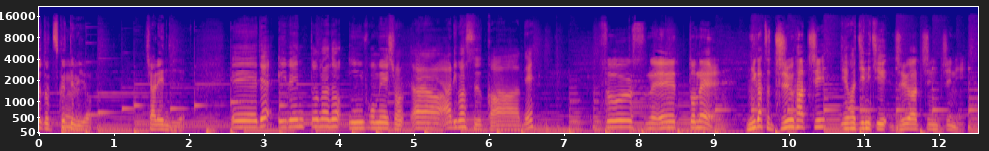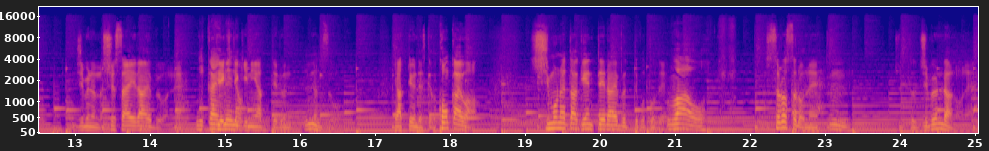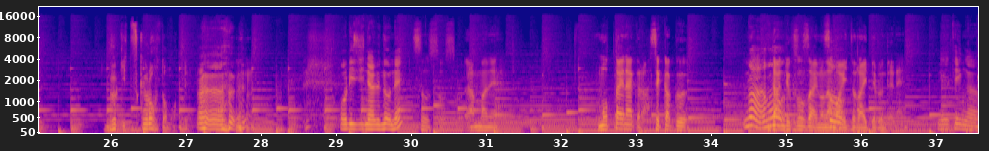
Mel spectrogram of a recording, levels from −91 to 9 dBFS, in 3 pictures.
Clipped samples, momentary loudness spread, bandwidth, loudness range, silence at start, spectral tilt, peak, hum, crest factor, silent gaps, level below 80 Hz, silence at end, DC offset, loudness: under 0.1%; 14 LU; 17 kHz; 4 LU; 0 s; -5.5 dB/octave; -4 dBFS; none; 22 dB; none; -42 dBFS; 0 s; under 0.1%; -25 LUFS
